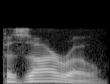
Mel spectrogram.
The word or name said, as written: Pizarro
